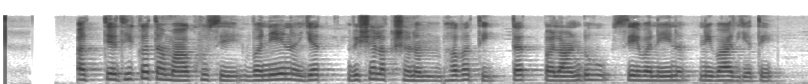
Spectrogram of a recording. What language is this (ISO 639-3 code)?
san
